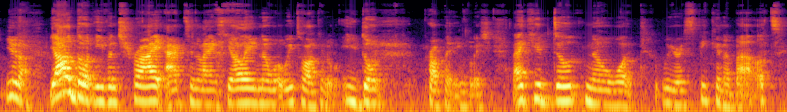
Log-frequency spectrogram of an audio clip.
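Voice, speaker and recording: A woman hosting a casual chat, lively and joking, with slangy asides. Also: on the low side, normal speed. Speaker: host. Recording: echoey room, faint ambient noise.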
